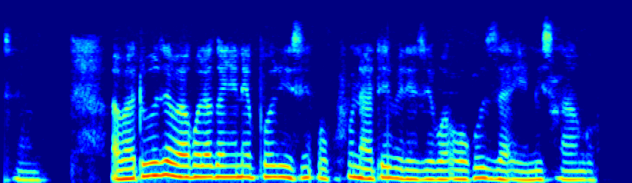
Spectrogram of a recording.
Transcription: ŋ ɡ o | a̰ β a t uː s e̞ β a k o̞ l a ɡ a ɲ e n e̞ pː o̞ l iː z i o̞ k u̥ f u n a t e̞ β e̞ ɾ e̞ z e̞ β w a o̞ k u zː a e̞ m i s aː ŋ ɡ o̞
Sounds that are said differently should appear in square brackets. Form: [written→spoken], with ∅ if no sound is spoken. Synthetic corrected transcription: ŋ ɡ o | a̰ β a t uː [s→z] e̞ β a k o̞ l a ɡ a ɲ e n e̞ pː o̞ l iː [z→s] i o̞ k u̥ f u n a t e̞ β e̞ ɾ e̞ z e̞ β w a o̞ k u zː a e̞ m i s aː ŋ ɡ o̞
